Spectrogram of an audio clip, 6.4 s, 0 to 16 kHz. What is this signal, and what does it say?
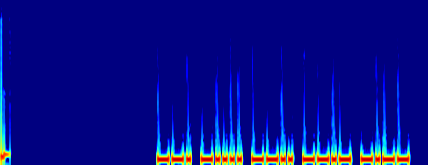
Morse code, heard as a keyed tone, about 22 wpm, 700 Hz. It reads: G6ZQY
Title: DXCC-100 Call Signs - 5 Characters - 22wpm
